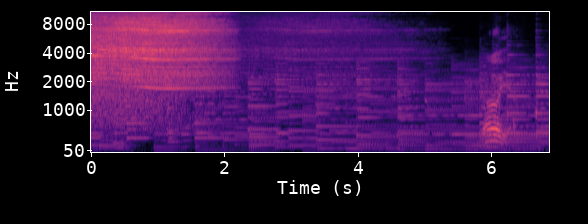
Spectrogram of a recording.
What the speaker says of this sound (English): You want to be buffing a wet surface,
